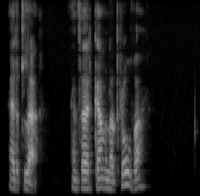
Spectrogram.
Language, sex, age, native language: Icelandic, male, 50-59, Icelandic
